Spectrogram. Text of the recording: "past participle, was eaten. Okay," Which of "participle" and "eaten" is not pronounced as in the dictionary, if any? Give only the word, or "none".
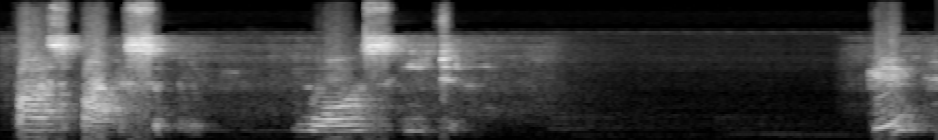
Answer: participle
